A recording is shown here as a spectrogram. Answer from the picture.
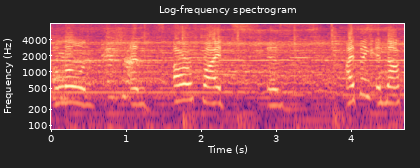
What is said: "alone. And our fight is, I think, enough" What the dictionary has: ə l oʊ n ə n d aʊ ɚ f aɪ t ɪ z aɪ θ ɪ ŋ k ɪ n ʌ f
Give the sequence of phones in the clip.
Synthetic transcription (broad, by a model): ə l oʊ n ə n aʊ ɚ f aɪ t ɪ z aɪ θ ɪ ŋ k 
